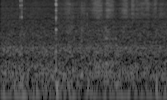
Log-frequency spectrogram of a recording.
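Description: Near silence, with a few faint small clicks and light scratching from metal tweezers working at the skin of a finger, the sharpest click about two-thirds of a second in.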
